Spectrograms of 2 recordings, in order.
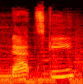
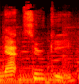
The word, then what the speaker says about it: Natsuki: Also, while uh while looking for like a translation, um I found out that Natsky is pronounced like is pronounced like that. Natsky instead of saying Natsuki.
